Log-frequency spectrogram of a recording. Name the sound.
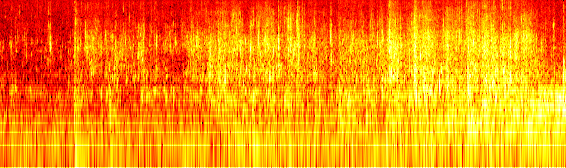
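liquid being poured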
